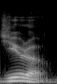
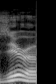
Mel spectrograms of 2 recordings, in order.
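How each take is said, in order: First: The word begins with a j sound. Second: The word begins with a z sound.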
